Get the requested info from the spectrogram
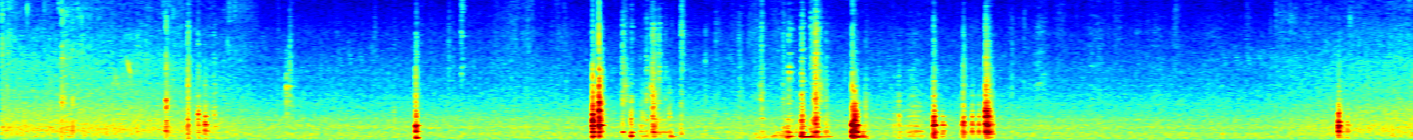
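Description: A few sharp knocks and clatters, mostly bunched in the middle, over a steady background hiss.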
